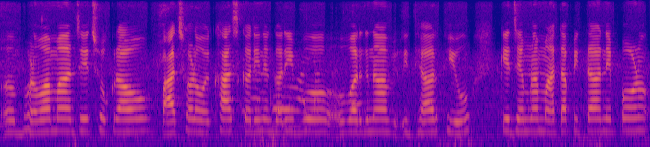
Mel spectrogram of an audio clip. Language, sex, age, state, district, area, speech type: Gujarati, female, 30-45, Gujarat, Ahmedabad, urban, spontaneous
